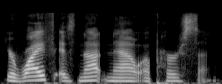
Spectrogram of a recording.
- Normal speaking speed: Yes, average, 190 wpm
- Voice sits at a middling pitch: Yes, medium, 165 Hz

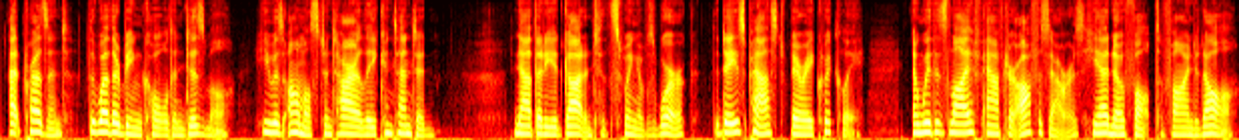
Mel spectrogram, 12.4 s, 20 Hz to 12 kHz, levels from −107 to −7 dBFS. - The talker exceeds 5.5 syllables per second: Yes, 5.8 syllables/s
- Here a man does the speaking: No, female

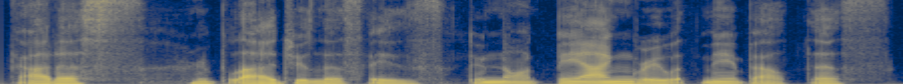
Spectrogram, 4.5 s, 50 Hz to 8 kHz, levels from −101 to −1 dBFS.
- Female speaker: Yes, female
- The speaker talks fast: No, average, 145 wpm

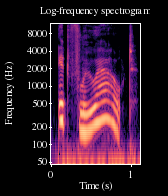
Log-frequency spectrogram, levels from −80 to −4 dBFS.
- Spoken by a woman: Yes, female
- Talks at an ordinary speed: Yes, average, 160 wpm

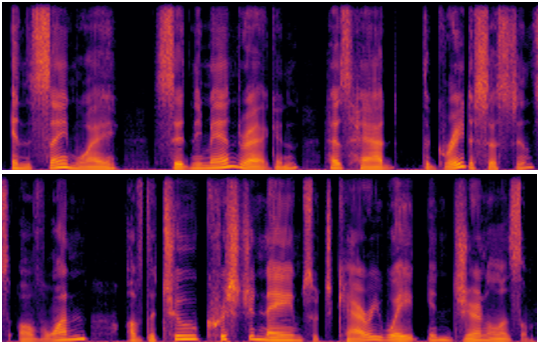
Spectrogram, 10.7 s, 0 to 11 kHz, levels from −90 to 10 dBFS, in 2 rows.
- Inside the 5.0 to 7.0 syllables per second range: No, 3.8 syllables/s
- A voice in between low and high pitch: Yes, medium, 160 Hz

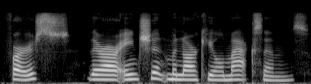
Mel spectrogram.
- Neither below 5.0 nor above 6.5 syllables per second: No, 4.4 syllables/s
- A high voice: Yes, high, 220 Hz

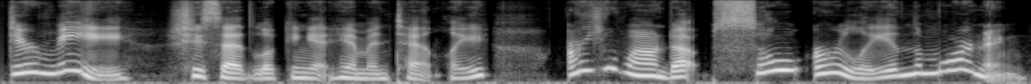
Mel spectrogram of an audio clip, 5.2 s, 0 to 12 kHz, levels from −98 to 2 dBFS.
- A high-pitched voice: Yes, very high, 250 Hz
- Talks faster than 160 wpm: Yes, average, 200 wpm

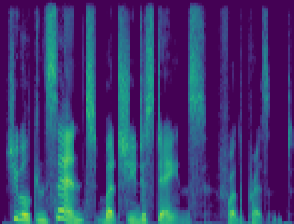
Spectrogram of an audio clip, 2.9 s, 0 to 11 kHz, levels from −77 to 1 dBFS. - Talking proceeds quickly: No, average, 165 wpm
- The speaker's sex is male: No, female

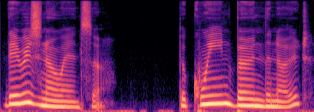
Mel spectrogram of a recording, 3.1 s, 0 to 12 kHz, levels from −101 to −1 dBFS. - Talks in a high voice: Yes, high, 210 Hz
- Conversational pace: Yes, average, 170 wpm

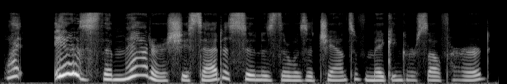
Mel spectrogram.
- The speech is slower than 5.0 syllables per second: No, 5.3 syllables/s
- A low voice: No, high, 235 Hz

